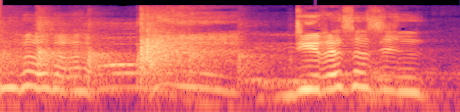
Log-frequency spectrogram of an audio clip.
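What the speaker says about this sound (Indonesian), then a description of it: "Oke, tepuk tangan." Short bursts of clapping from a small group during an Indonesian podcast with a high-school nature club leader, mixed with talking and light laughter.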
